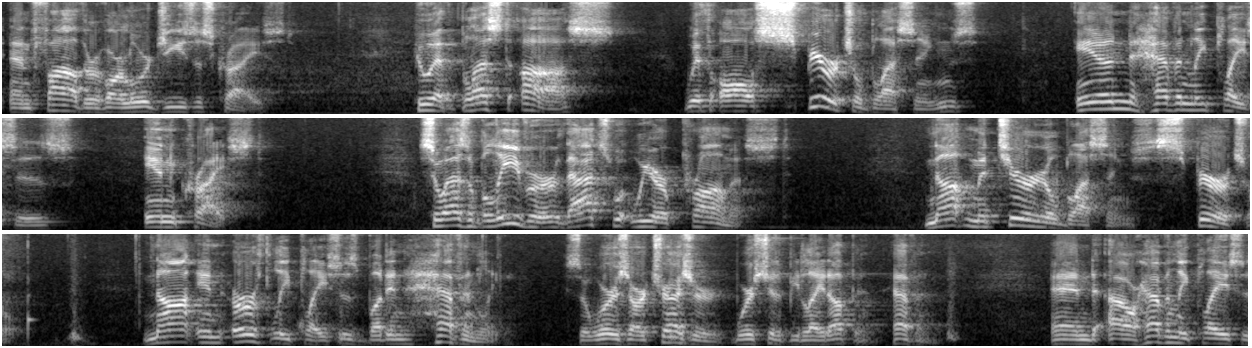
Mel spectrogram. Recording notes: Sermon delivered at Pilgrim Baptist Church on Sunday, December 17, 2023, at 2-15 pm. Cookeville, TN 38501.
